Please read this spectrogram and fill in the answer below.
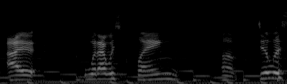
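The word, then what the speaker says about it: Dylas: Because I thought it was like the name Silus.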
